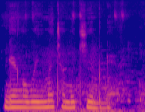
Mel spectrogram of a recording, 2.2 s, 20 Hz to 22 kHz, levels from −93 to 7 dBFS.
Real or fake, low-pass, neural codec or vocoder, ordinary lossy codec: real; none; none; none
